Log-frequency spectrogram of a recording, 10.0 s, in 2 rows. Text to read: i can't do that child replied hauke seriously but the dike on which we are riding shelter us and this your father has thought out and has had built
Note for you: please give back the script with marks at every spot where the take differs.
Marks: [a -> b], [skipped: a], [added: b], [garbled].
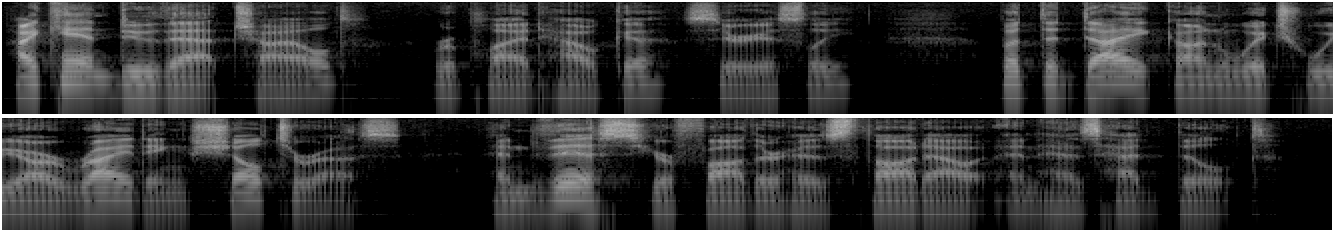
i can't do that child replied hauke seriously but the dike on which we are riding shelter us and this your father has thought out and has had built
